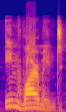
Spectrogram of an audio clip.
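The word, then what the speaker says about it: environment: जाते हैं यहां पर क्योंकि इस वर्ड को हम बोलते कैसे हैं एनवायरमेंट एन को हम वाज तौर पर प्रोनाउंस नहीं करते तो हमें ये फील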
